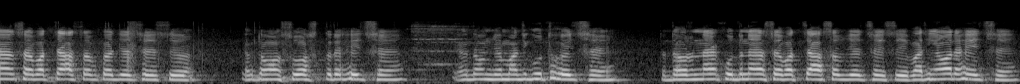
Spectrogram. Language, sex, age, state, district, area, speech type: Maithili, female, 30-45, Bihar, Saharsa, rural, spontaneous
